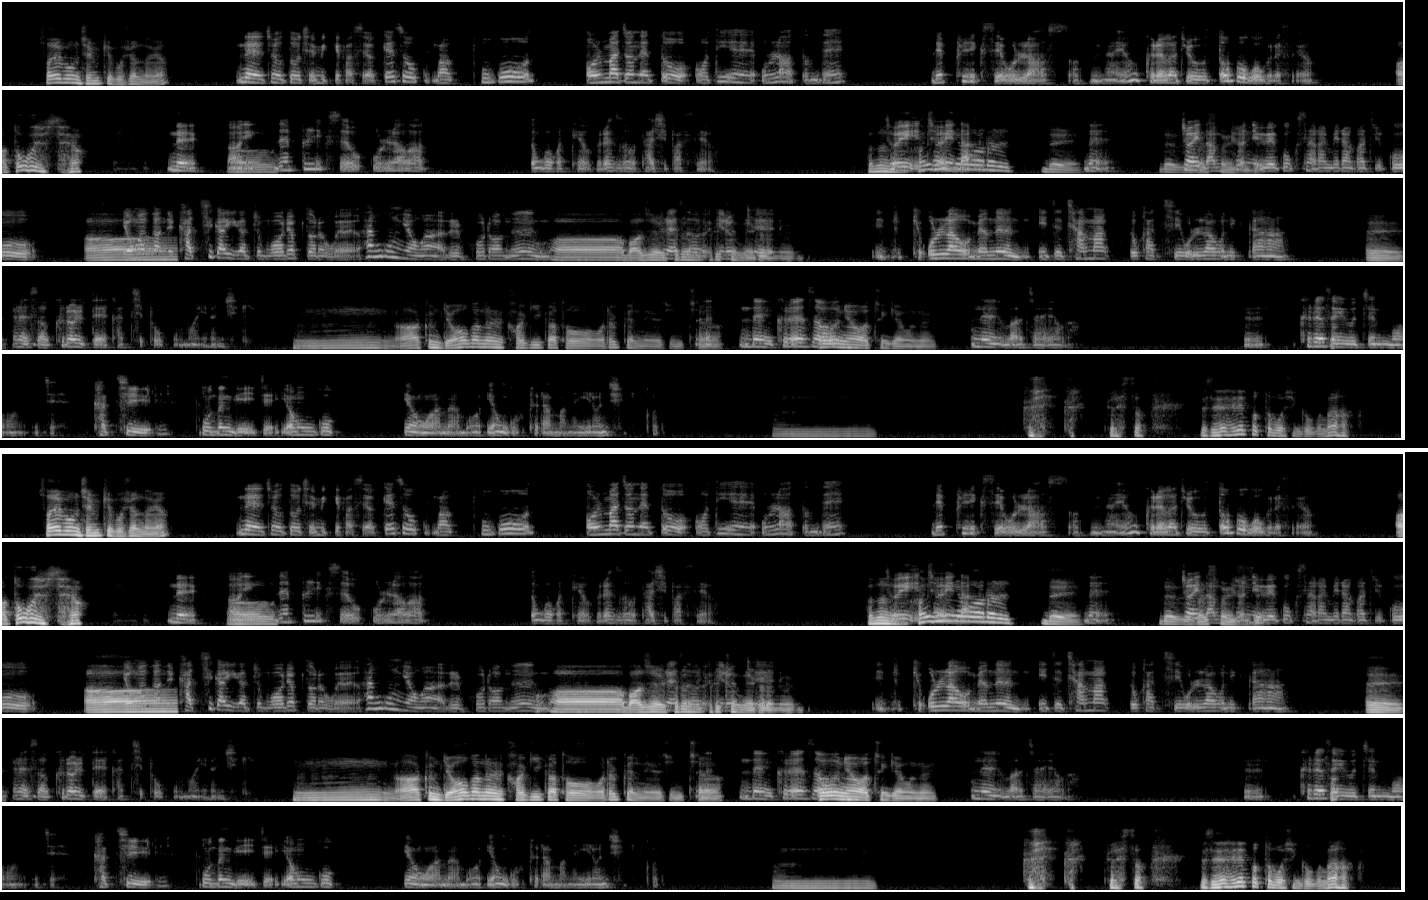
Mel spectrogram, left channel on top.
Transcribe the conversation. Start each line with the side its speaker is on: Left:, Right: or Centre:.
Right: 서울의 봄 재밌게 보셨나요?
Centre: 네, 저도 재밌게 봤어요. 계속 막 보고, 얼마 전에 또 어디에 올라왔던데? 넷플릭스에 올라왔었나요? 그래가지고 또 보고 그랬어요.
Right: 아, 또 보셨어요?
Centre: 네. 아,
Right: <laughs> 아,
Centre: 이- 넷플릭스에 올라왔던 것 같아요. 그래서 다시 봤어요.
Right: 저는
Centre: 저희,
Right: 한국
Centre: 저희 나,
Right: 영화를, 네,
Centre: 네.
Right: 네, 네,
Centre: 저희
Right: 말씀해
Centre: 남편이
Right: 주세요.
Centre: 외국 사람이라 가지고
Right: 아,
Centre: 영화관을 같이 가기가 좀 어렵더라고요. 한국 영화를 보러는.
Right: 아, 맞아요.
Centre: 그래서
Right: 그런, 그렇겠네요,
Centre: 이렇게,
Right: 그러면.
Centre: 이렇게 올라오면은 이제 자막도 같이 올라오니까.
Right: 네.
Centre: 그래서 그럴 때 같이 보고 뭐 이런 식이에요.
Right: 음, 아, 그럼 영화관을 가기가 더 어렵겠네요, 진짜.
Centre: 네, 네, 그래서
Right: 성우녀 같은 경우는
Centre: 네, 맞아요. 그- 그래서
Right: 저,
Centre: 요즘 뭐 이제 같이 보는 게 이제 영국 영화나 뭐 영국 드라마나 이런 식이거든요.
Right: 음 <laughs> 그래 그래 그랬어 그래서 해리포터 보신 거구나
